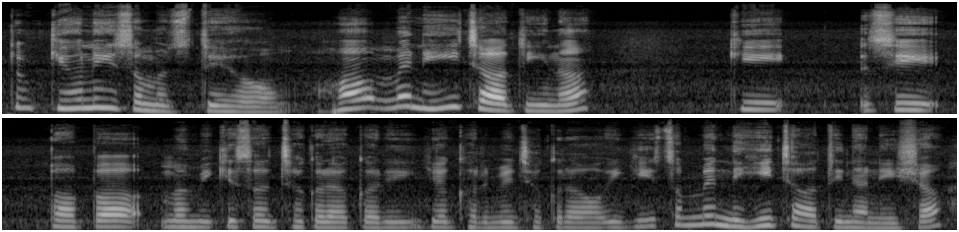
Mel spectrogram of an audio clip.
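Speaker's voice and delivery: exasperated confrontation. Acted. Manisha confronting Nisha about the family fights, exasperated. Acted quarrel, pleading to be understood.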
